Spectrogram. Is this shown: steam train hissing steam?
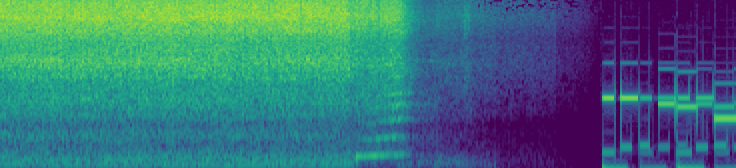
yes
